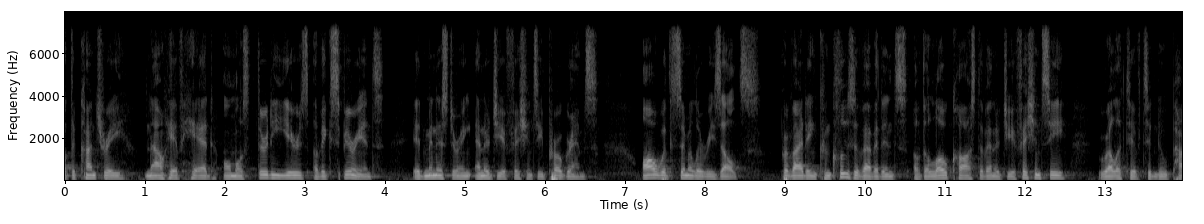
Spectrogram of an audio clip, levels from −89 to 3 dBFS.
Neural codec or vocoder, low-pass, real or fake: none; 7.2 kHz; real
